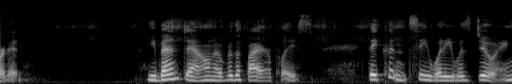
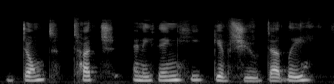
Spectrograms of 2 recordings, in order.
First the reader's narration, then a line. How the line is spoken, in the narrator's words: Uncle Vernon said sharply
